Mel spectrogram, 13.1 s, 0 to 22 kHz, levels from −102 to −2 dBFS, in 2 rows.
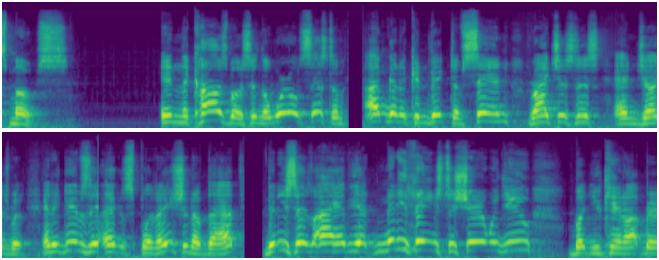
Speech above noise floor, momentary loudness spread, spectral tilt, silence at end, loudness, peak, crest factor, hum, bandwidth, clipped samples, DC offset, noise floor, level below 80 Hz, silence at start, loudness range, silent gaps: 56 dB; 8 LU; -3.5 dB/octave; 0 s; -20 LUFS; -2 dBFS; 18 dB; none; 14 kHz; under 0.1%; under 0.1%; -75 dBFS; -54 dBFS; 0 s; 3 LU; 3.46-3.61 s, 8.97-9.16 s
